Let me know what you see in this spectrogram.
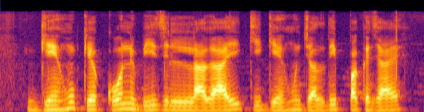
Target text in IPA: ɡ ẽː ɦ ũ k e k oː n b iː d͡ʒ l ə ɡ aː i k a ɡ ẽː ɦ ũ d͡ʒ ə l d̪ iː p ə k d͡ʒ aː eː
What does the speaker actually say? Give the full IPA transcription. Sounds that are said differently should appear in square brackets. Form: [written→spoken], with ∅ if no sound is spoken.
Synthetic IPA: ɡ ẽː ɦ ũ k e k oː n b iː d͡ʒ l ə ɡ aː i k [a→i] ɡ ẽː ɦ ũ d͡ʒ ə l d̪ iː p ə k d͡ʒ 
